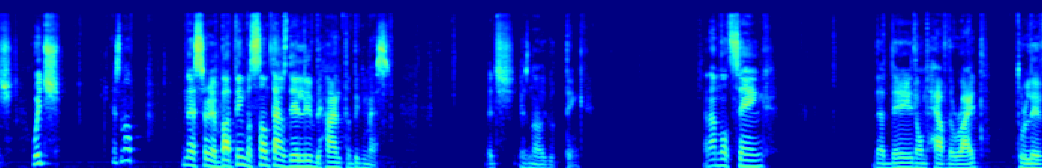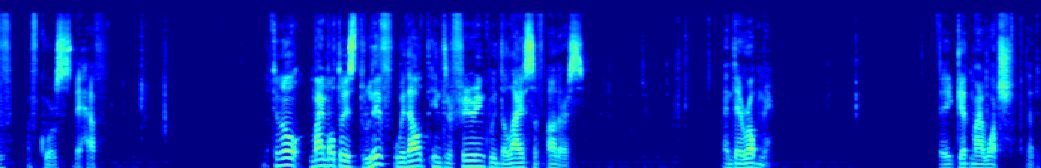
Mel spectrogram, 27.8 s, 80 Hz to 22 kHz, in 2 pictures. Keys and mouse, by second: 1.7-12.0 shift+drag, 4.3 shift+2, 17.5 g, 22.5-27.7 ctrl+alt+right drag, 27.3 6.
